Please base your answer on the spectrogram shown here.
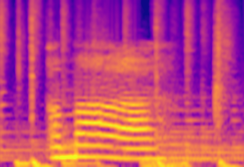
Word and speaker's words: amae: The first word is amae, pronounced ah-mah.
